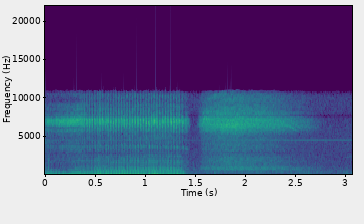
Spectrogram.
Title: Snoring Bulldog - chrapiący pies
